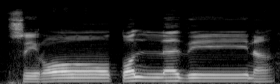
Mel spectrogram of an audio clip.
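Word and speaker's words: صراط الذين: ইহদিনাস সিরাতাল মুস্তাকিম তারপরে সিরাতাল্লাজিনা সিরাতাল্লাজিনা এই জায়গায় এই র অক্ষরটাকে আমরা টান দিব সিরাতাল্লাজিনা তাল্লাজিনা যেন না হয় আর এখানে টান দিব সিরাতাল্লাজিনা আনআমতা আলাইহিম আমরা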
